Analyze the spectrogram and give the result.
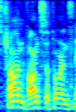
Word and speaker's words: Xan Vongsathorn: Well, the segment is called How to Pronounce Xan Vongsathorn's Name. – Right. – And this is the first episode of that. – Right. – I'm going to start a new podcast called How to Pronounce Xan Vongsathorn's Name.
